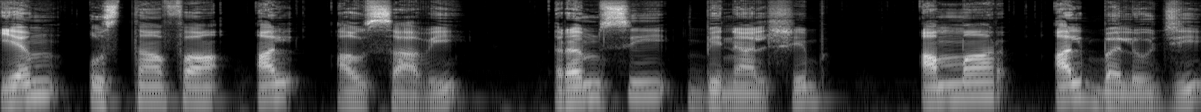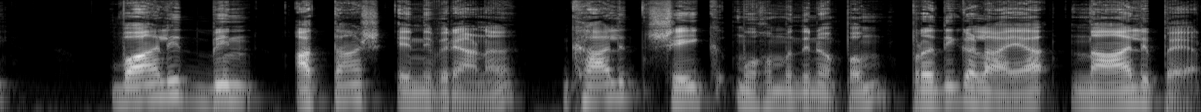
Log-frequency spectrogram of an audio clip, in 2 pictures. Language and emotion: Malayalam, neutral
